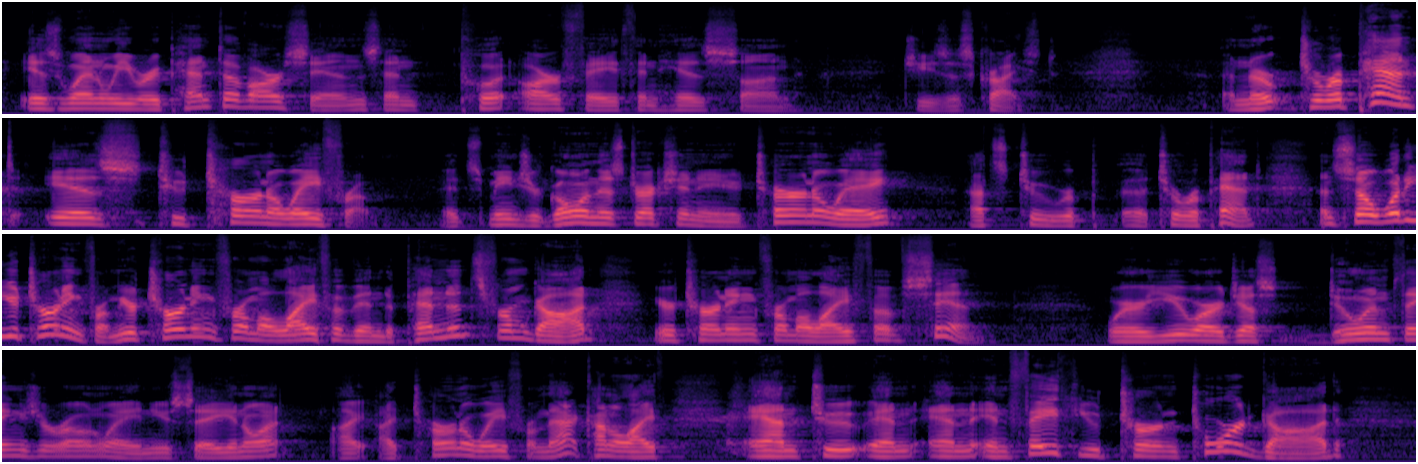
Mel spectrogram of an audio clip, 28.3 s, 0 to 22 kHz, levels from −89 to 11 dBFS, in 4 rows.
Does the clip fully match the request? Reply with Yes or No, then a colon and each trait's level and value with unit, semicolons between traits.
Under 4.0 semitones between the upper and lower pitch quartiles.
No: average, 4.3 semitones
